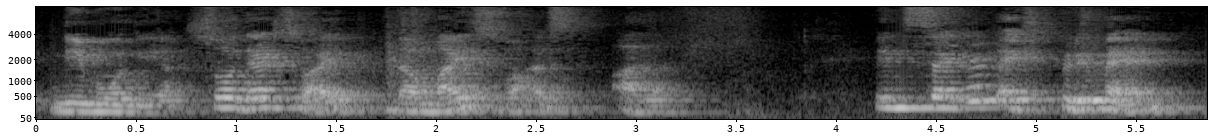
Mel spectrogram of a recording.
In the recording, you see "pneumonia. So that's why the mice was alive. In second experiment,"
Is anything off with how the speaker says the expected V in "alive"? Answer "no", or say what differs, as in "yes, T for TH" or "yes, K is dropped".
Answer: yes, V is dropped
